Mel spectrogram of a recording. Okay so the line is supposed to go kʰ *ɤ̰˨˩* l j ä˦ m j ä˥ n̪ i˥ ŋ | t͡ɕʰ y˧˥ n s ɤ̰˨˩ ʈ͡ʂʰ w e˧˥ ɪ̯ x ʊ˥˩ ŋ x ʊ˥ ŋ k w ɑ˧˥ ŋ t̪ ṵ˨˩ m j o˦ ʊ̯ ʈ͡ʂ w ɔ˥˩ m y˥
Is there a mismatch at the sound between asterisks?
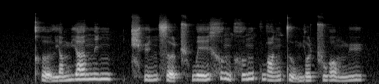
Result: no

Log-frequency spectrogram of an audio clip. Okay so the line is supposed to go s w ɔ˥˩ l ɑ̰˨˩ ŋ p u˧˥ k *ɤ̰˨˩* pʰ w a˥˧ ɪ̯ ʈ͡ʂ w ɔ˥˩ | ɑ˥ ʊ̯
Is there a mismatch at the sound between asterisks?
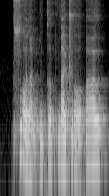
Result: yes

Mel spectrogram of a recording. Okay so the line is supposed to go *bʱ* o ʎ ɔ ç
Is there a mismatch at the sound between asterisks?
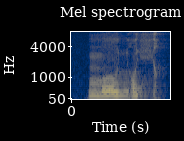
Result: yes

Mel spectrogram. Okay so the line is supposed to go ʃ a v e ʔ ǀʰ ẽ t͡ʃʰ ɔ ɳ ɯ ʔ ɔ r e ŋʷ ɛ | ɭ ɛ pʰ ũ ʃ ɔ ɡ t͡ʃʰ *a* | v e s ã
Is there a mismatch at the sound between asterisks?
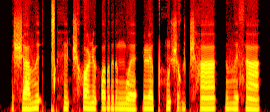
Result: yes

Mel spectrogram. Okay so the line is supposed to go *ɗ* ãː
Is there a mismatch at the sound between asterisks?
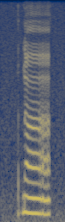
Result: no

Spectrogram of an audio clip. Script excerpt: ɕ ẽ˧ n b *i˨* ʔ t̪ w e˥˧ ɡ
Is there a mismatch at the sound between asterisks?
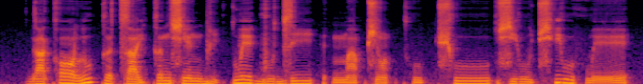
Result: no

